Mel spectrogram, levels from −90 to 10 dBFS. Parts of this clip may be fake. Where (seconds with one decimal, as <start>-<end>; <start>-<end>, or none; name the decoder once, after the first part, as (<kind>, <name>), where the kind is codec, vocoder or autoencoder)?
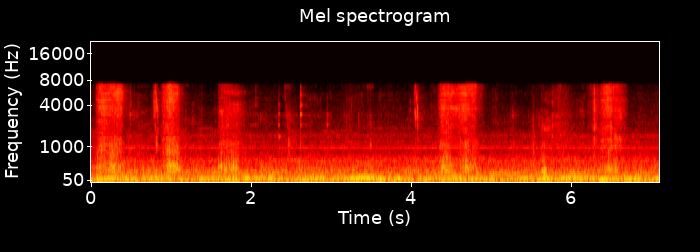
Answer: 1.2-7.1 (vocoder, BigVGAN v2)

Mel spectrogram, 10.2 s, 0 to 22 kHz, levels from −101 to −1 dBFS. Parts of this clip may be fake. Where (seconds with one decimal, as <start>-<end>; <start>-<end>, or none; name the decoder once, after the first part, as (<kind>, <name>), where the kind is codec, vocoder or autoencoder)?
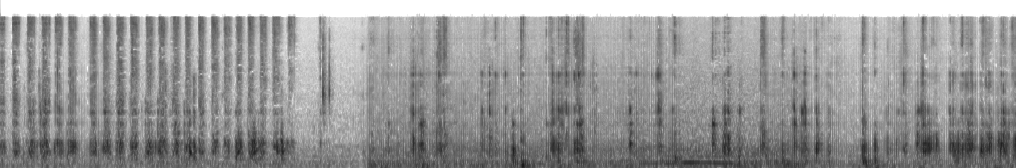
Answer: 0.5-1.1 (vocoder, BigVGAN v2); 3.5-6.8; 7.6-10.2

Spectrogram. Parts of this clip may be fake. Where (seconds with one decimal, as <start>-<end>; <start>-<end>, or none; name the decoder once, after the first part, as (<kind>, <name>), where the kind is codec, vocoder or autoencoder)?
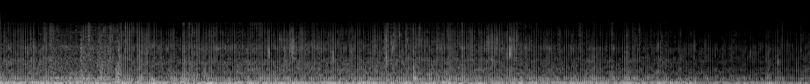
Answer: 0.0-0.5 (vocoder, BigVGAN v2); 1.2-8.1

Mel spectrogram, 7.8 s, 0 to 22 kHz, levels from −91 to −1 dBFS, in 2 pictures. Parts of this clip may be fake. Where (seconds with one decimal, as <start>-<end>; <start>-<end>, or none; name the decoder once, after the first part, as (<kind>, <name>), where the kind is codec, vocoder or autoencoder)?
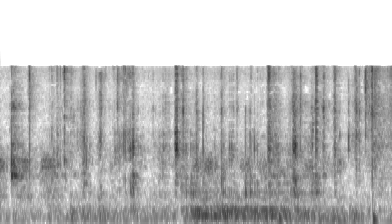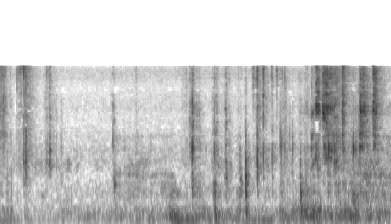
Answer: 5.9-6.5 (vocoder, BigVGAN v2)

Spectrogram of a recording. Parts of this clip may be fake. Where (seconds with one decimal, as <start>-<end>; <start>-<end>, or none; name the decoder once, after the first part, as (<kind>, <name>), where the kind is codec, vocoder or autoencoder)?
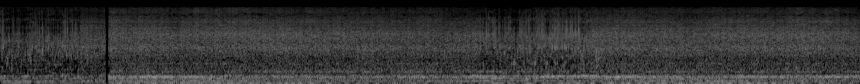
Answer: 0.0-0.8 (vocoder, BigVGAN v2); 4.8-5.9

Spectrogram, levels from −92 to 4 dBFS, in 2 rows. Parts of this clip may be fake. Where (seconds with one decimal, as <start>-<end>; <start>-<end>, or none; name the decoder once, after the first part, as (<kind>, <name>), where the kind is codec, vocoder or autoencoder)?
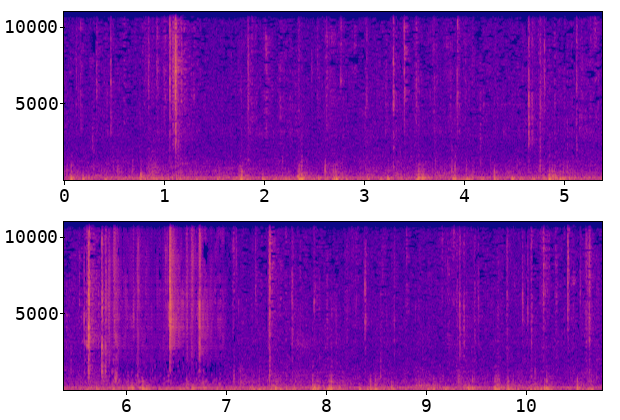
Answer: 5.8-7.0 (vocoder, BigVGAN v2)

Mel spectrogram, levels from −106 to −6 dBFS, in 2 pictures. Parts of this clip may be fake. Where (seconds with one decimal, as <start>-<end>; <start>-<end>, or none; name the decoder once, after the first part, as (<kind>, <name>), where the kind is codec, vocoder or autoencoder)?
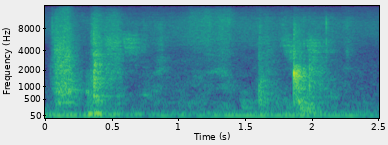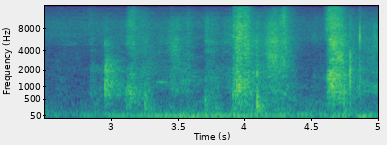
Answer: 0.0-2.8 (vocoder, BigVGAN v2); 4.1-5.0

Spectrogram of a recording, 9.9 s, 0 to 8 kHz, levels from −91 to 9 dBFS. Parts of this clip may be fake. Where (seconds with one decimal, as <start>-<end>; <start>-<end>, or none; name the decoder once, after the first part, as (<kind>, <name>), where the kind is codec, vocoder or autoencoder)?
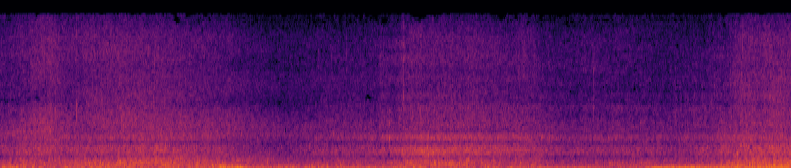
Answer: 0.0-6.3 (vocoder, BigVGAN v2); 7.6-9.9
